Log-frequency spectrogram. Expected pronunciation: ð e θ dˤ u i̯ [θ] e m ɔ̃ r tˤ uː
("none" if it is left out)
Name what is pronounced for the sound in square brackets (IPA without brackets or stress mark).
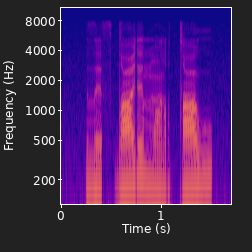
ɾ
